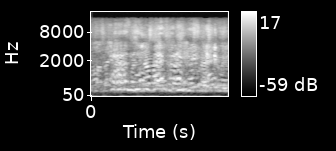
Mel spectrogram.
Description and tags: Sound belongs to a sample pack of several human produced sounds that I mixed into a "song".
laugh, laughter, mixing-humans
